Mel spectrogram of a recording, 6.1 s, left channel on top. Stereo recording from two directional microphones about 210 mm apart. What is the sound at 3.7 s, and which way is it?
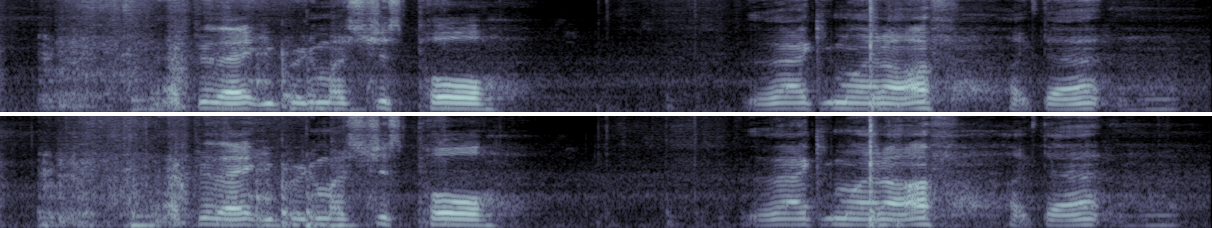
Speech, 20° right (ahead or behind).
